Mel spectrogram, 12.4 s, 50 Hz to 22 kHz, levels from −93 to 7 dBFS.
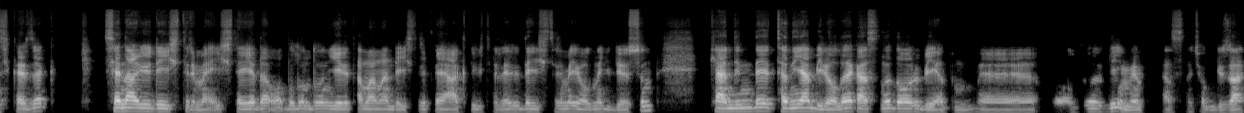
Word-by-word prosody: çıkaracak 130 Hz, +6 st, -1 dB, 0.4 s
senaryo 125 Hz, -1 st, +6 dB
değiştirme, 115 Hz, -2 st, -2 dB
işte, -, -, -5 dB
ya 105 Hz, +1 st, +1 dB
da 110 Hz, -, 0 dB
o -, -, -5 dB
bulunduğun 110 Hz, 0 st, -4 dB
yeri 105 Hz, 0 st, +1 dB
tamamen 105 Hz, -1 st, -2 dB
değiştirip 100 Hz, +2 st, -9 dB
veya -, -, +1 dB
aktiviteleri 105 Hz, +1 st, -6 dB
değiştirme 105 Hz, +1 st, -5 dB
yoluna 100 Hz, 0 st, -3 dB
gidiyorsun. 105 Hz, -, -4 dB, 0.6 s
Kendini 120 Hz, +2 st, +4 dB
de 130 Hz, 0 st, +2 dB
tanıyan 120 Hz, 0 st, +5 dB
biri 100 Hz, 0 st, +2 dB
olarak 100 Hz, +5 st, +5 dB
aslında 115 Hz, 0 st, +2 dB
doğru 110 Hz, -1 st, +1 dB
bir 95 Hz, -1 st, 0 dB
adım, 90 Hz, +3 st, -12 dB
eee, -, -, -5 dB, 0.2 s
olduğu, 120 Hz, -, -6 dB
değil 130 Hz, +1 st, -1 dB
mi? 95 Hz, +1 st, -2 dB, 0.2 s
Aslında -, -, -14 dB
çok 95 Hz, 0 st, -13 dB
güzel. 95 Hz, +2 st, +2 dB
110 Hz, 155 wpm, -26 LUFS, 100-125 Hz, 0.6 s, senaryo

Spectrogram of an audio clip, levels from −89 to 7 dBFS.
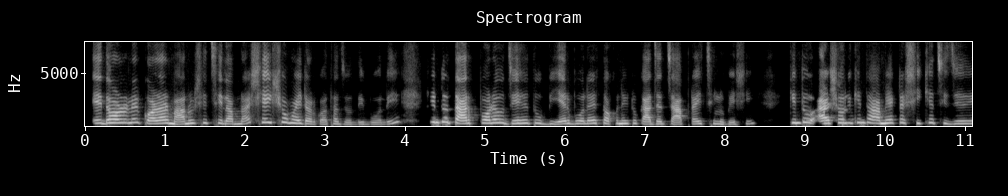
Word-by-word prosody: এ -, -, +3 dB
ধরনের 340 Hz, +2 st, +4 dB
করার 275 Hz, +2 st, +5 dB
মানুষই 290 Hz, +9 st, -1 dB
ছিলাম 250 Hz, -6 st, -3 dB
না -, -, -6 dB, 0.2 s
সেই 370 Hz, -1 st, +2 dB
সময়টার 290 Hz, -, 0 dB
কথা 200 Hz, +3 st, -9 dB
যদি 190 Hz, 0 st, -13 dB
বলি। 195 Hz, +7 st, -12 dB, 0.4 s
কিন্তু 395 Hz, 0 st, +1 dB
তারপরেও 300 Hz, +4 st, +4 dB
যেহেতু 285 Hz, +2 st, -1 dB
বিয়ের 230 Hz, +3 st, -2 dB
বলে 260 Hz, +1 st, -1 dB, 0.2 s
তখন 255 Hz, 0 st, -3 dB
একটু 280 Hz, +1 st, -7 dB
কাজের 215 Hz, +1 st, -1 dB
চাপটাই 200 Hz, +5 st, -3 dB
ছিল 245 Hz, -3 st, -9 dB
বেশি। 195 Hz, +5 st, -14 dB, 0.5 s
কিন্তু 330 Hz, +3 st, +2 dB, 0.2 s
আসলে 315 Hz, +3 st, 0 dB
কিন্তু 350 Hz, 0 st, -1 dB
আমি 280 Hz, +1 st, +6 dB
একটা 335 Hz, +2 st, -5 dB
শিখেছি 310 Hz, +2 st, -5 dB
যে 250 Hz, -, -5 dB
280 Hz, 155 wpm, -19 LUFS, 235-325 Hz, 0.5 s, আমি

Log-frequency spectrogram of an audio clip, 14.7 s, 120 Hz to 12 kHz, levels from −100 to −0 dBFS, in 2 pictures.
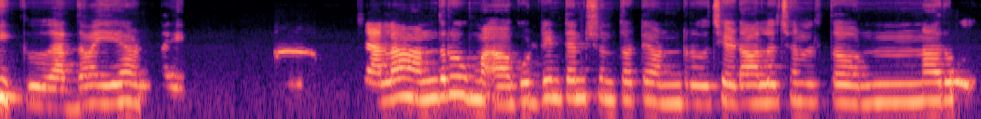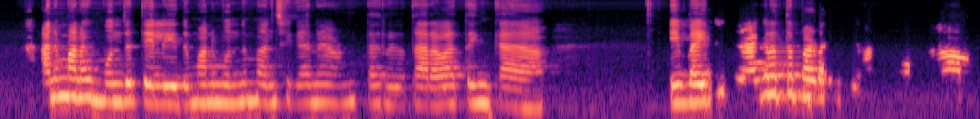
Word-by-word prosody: మీకు 280 Hz, -4 st, +4 dB, 0.2 s
అర్థమయ్యే 225 Hz, +4 st, -1 dB
ఉంటాయి. 220 Hz, -1 st, -10 dB, 0.7 s
ఆ! -, -, +1 dB, 0.6 s
చాలా 250 Hz, +2 st, +5 dB, 0.2 s
అందరూ 285 Hz, +4 st, +4 dB, 0.2 s
మా -, -, +3 dB, 0.2 s
గుడ్ 250 Hz, +2 st, 0 dB
ఇంటెన్షన్‌‌తోటే 270 Hz, -2 st, -2 dB
ఉండరు. 230 Hz, -1 st, -3 dB
చెడు 230 Hz, -2 st, 0 dB
ఆలోచనలతో 235 Hz, 0 st, -2 dB, 0.2 s
ఉన్నారు 235 Hz, -, 0 dB, 0.5 s
అని 270 Hz, +3 st, +3 dB
మనకు 275 Hz, -2 st, +4 dB
ముందు 240 Hz, 0 st, +2 dB
తెలీదు. 220 Hz, -1 st, +1 dB
మన 230 Hz, -, -1 dB
ముందు 230 Hz, +1 st, -4 dB
మంచిగానే 230 Hz, 0 st, -8 dB
ఉంటారు. 225 Hz, -2 st, -13 dB, 0.2 s
తర్వాత 215 Hz, +1 st, -3 dB
ఇంకా 210 Hz, -2 st, -4 dB, 1.2 s
ఇవైతే 235 Hz, +6 st, +3 dB, 0.2 s
జాగ్రత్త 320 Hz, +5 st, +4 dB
పడాలి? 270 Hz, -2 st, +4 dB, 0.2 s
అనుకోకుండా 255 Hz, +1 st, -6 dB
ఆ! -, -, +6 dB
235 Hz, 115 wpm, -20 LUFS, 225-265 Hz, 1.2 s, ఆ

